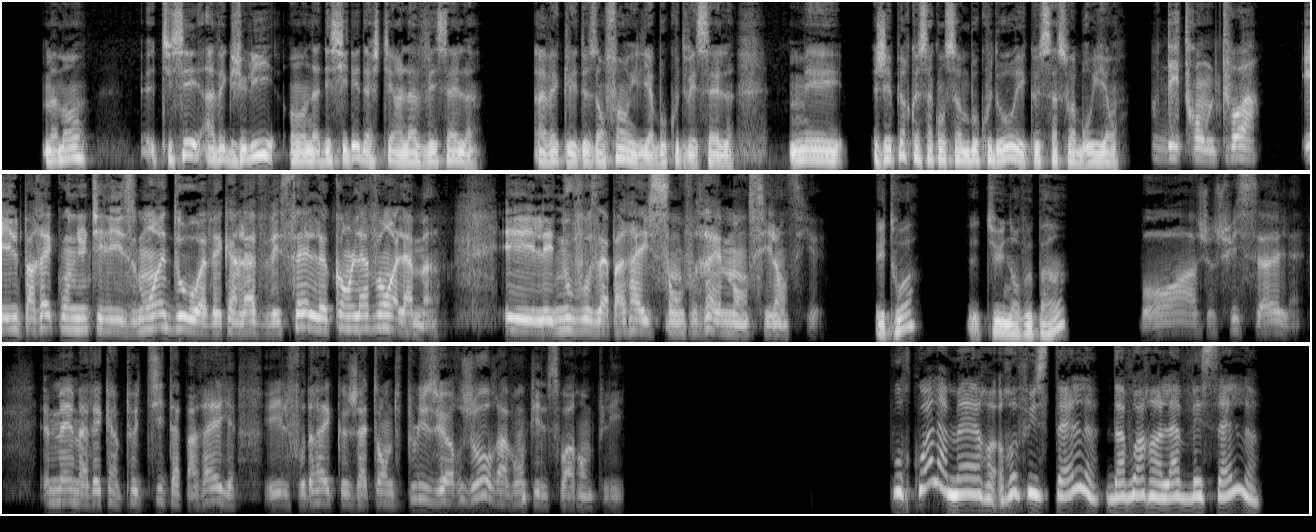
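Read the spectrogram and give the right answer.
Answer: Elle vit seule et n'a pas assez de vaisselle pour le remplir rapidement.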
